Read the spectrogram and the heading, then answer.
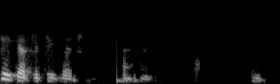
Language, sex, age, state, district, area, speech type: Bengali, female, 60+, West Bengal, Kolkata, urban, conversation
